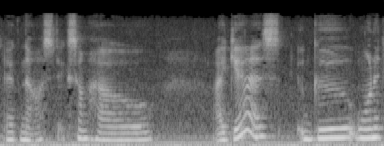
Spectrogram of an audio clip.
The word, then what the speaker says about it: agnostic: There's a before nasal sound, but if it's not the syllable initial sound, it stays agnostic.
